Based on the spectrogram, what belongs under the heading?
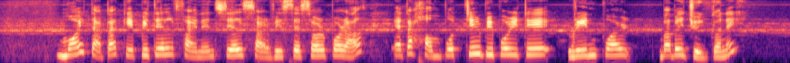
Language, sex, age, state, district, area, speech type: Assamese, female, 45-60, Assam, Dibrugarh, rural, read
